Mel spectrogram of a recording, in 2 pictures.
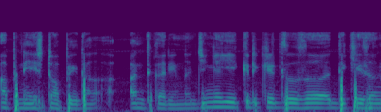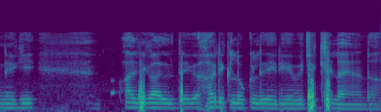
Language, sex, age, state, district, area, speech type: Dogri, male, 18-30, Jammu and Kashmir, Kathua, rural, spontaneous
